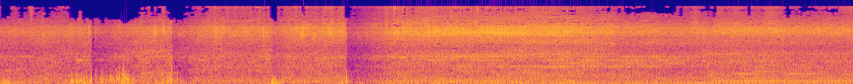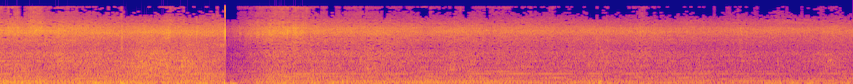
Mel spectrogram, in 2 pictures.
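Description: Shopping-street ambience: steady outdoor noise with a low engine-like hum underneath, and a few sharp knocks in the first three seconds.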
